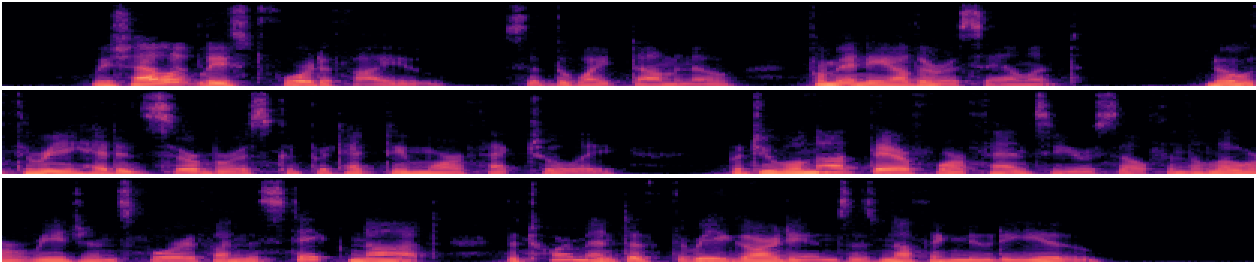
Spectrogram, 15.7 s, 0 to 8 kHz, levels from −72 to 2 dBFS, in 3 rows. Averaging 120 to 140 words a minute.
No: average, 190 wpm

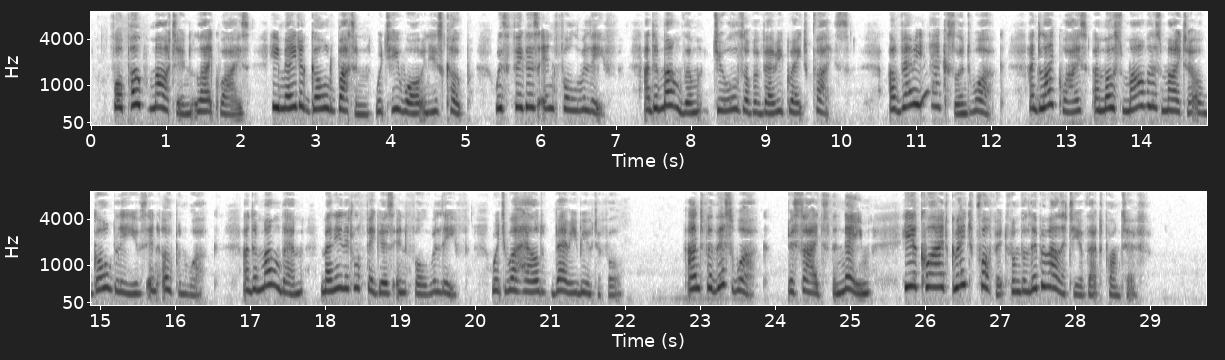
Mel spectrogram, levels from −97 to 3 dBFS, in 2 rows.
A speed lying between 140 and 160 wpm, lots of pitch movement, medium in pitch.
No: average, 150 wpm; wide, 6.3 semitones; very high, 275 Hz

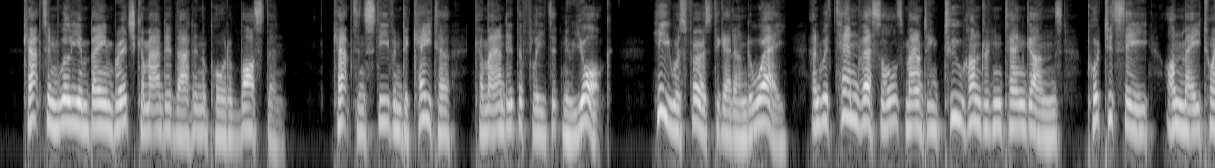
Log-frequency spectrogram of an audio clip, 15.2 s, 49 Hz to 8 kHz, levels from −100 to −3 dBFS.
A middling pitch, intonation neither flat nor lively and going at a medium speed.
Yes: medium, 165 Hz; average, 4.2 semitones; average, 170 wpm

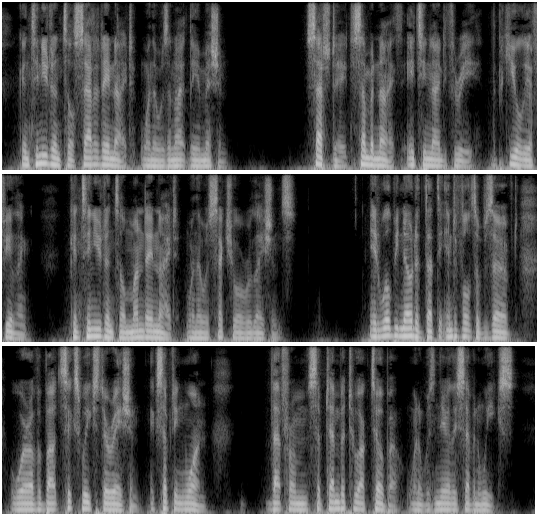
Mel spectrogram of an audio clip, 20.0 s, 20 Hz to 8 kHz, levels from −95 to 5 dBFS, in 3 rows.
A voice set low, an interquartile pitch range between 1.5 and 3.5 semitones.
Yes: low, 105 Hz; average, 2.9 semitones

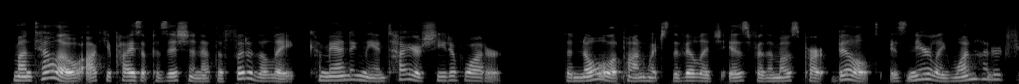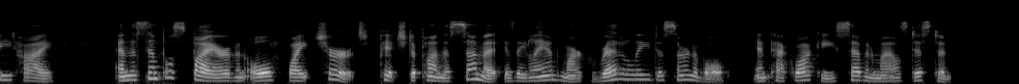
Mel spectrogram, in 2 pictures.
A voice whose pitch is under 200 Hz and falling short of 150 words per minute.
No: medium, 185 Hz; average, 170 wpm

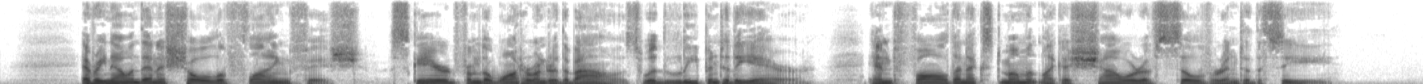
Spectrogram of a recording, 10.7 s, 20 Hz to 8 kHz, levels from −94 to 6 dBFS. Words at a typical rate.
Yes: average, 190 wpm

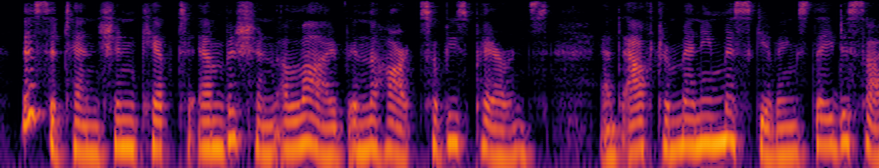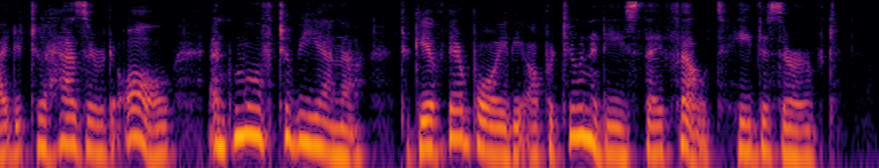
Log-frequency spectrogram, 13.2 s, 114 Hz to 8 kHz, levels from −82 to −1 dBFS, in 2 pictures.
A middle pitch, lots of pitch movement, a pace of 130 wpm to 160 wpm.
No: medium, 180 Hz; average, 4.4 semitones; average, 155 wpm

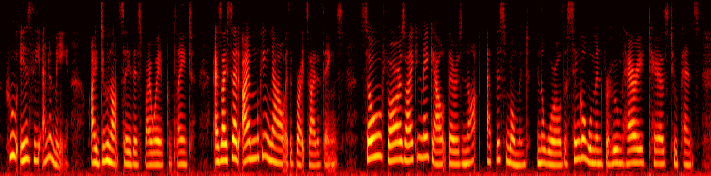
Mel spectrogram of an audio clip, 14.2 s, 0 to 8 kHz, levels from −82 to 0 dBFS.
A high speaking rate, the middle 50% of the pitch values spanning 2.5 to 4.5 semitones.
No: fast, 210 wpm; average, 5.2 semitones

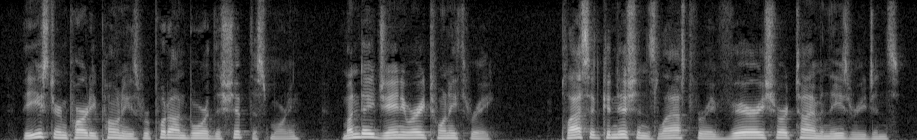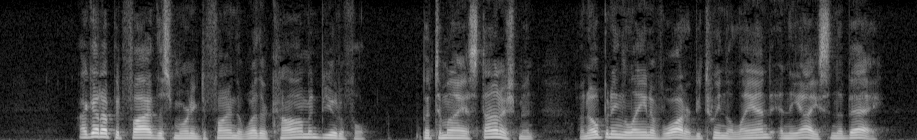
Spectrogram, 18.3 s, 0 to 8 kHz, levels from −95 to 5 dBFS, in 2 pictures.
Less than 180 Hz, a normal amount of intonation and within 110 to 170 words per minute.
No: medium, 140 Hz; average, 3.6 semitones; average, 190 wpm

